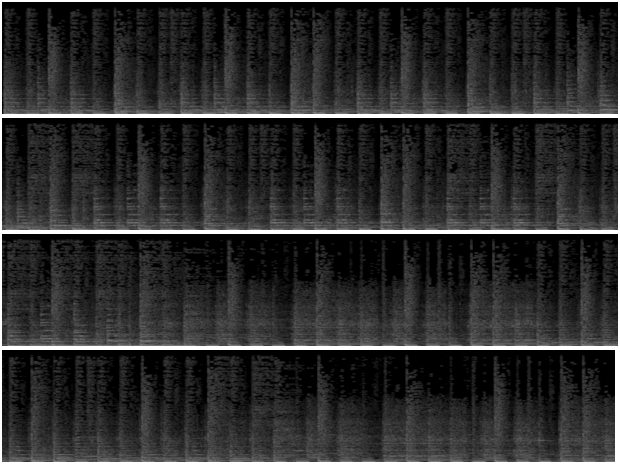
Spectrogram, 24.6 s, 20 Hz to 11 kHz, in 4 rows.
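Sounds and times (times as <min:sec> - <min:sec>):
music: 0:00.0 - 0:24.6.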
